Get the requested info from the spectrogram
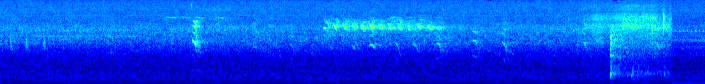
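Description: Faint birdsong over a steady outdoor hiss: a few short chirps and a quick trill of repeated high notes near the middle, with a brief rush of noise about six seconds in.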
